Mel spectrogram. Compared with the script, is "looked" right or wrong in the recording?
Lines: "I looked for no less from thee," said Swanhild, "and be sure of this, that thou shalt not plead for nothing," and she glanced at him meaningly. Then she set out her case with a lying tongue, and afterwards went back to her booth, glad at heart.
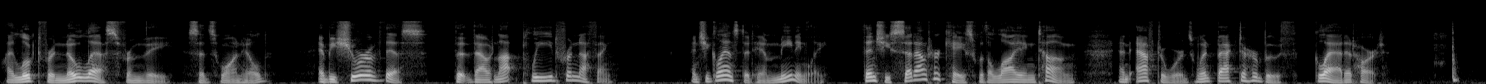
right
